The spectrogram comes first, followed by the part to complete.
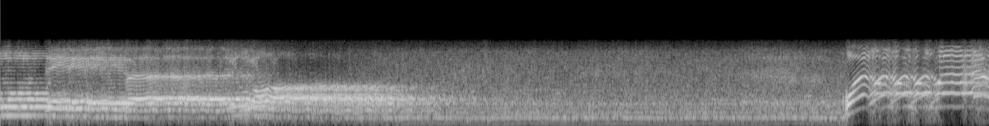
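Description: A male qari reciting the Quran in the melodic tajweed style, holding long drawn-out notes with wavering, ornamented pitch. The phrase fades out about halfway through, leaving a quieter steady background. A new loud phrase with sweeping pitch begins near the end.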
